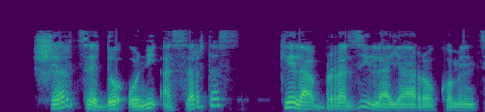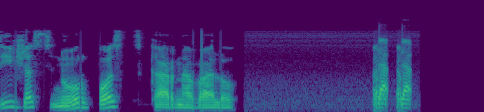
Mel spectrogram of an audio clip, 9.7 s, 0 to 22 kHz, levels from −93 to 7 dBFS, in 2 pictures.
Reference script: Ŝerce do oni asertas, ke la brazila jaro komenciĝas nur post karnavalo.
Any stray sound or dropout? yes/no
yes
